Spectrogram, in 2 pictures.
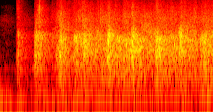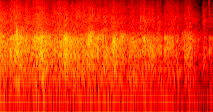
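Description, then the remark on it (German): A crowd at a church service breaks into sustained applause for Jesus after a prayer, many hands clapping in a dense, steady patter that starts abruptly and stays loud throughout without any voices. “Applaus für Jesus.”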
